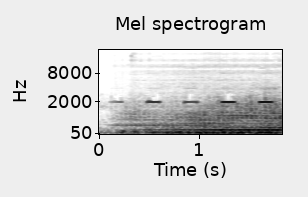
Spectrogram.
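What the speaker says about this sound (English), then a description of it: "that's just the vehicle beeping to let you know that the kid has left the vehicle" A 2024 Lexus IS300 sedan sounds a warning chime, five evenly spaced short beeps over a low steady background hum, with no talk.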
